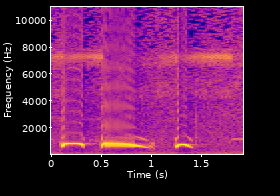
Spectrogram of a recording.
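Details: Decoy spotted dove cooing to find a mate, recorded 17 September with a mature bird's voice: a short low coo, a longer coo sliding downward, then another short coo, loud and close against a quiet background.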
